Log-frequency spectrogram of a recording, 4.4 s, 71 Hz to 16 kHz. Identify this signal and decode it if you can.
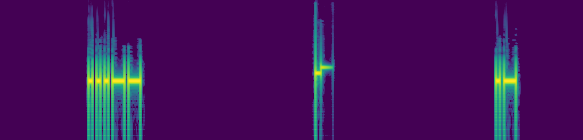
Morse code, heard as a keyed tone, about 40 wpm, 700 Hz. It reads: 3 A
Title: Common Cut Numbers - 1-Digit 40wpm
